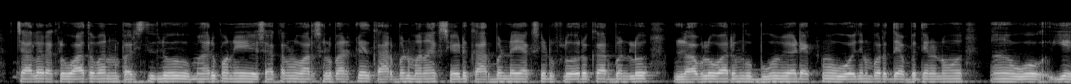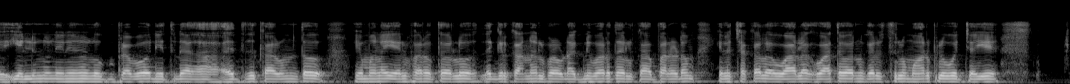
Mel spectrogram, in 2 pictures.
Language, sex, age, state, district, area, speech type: Telugu, male, 30-45, Andhra Pradesh, Srikakulam, urban, spontaneous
